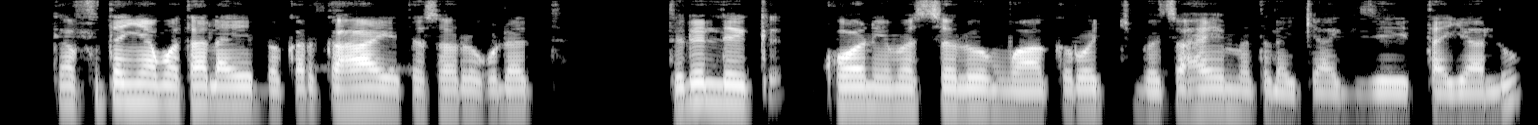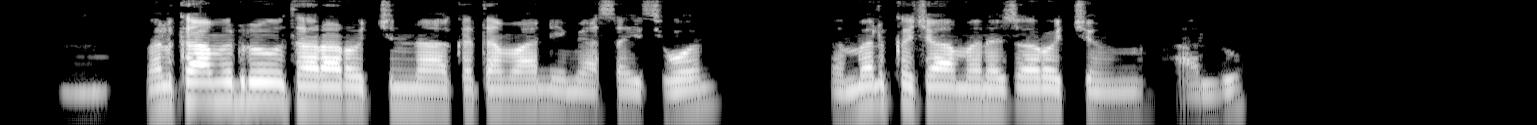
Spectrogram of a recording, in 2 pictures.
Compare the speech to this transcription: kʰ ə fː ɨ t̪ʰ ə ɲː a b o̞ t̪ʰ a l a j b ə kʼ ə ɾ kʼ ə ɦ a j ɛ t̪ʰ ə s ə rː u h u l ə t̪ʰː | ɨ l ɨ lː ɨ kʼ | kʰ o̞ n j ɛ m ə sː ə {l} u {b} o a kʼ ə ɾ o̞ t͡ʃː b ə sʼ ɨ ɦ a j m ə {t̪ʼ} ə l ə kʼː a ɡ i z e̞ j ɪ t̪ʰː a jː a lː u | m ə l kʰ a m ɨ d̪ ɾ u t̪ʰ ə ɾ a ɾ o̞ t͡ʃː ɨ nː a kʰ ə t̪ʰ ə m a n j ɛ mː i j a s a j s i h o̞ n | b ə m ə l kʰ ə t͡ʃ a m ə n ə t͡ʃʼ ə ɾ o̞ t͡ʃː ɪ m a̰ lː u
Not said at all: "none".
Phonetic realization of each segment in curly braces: l, m, t̪ʼ

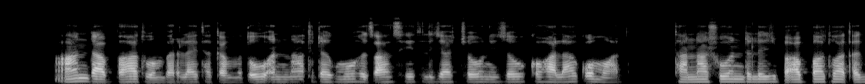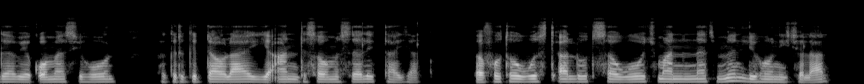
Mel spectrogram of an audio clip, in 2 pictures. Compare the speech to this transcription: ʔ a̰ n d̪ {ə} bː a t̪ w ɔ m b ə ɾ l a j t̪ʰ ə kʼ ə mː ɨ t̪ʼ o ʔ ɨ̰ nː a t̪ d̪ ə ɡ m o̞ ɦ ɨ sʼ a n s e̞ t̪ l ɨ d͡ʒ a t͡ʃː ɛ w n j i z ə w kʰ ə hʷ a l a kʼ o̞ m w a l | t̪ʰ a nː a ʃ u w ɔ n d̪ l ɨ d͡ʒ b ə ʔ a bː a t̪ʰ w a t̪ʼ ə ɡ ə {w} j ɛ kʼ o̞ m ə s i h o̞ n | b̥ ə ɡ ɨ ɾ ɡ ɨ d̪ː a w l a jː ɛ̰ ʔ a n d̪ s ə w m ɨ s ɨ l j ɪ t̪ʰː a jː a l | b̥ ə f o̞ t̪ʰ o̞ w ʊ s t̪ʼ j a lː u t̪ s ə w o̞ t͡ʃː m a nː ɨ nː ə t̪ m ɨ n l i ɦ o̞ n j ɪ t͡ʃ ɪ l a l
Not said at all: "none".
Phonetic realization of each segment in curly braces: a, β

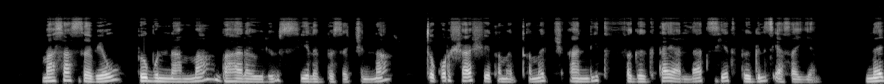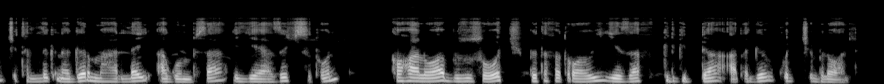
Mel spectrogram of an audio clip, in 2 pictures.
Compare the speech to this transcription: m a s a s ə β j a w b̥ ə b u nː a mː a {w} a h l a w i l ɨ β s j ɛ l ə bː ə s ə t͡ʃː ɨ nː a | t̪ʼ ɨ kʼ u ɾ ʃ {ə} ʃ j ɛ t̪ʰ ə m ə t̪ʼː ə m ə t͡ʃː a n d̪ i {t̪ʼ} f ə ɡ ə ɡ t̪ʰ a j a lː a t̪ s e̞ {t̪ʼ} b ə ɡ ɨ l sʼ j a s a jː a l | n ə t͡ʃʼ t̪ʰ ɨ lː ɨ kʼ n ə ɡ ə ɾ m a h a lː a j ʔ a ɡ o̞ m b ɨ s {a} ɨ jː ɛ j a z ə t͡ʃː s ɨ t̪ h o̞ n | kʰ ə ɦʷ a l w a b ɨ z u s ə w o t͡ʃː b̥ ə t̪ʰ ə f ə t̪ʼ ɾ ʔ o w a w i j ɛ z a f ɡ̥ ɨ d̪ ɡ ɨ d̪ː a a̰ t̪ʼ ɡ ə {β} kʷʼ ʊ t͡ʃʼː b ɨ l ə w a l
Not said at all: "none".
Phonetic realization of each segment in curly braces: b, a, t̪, t̪, a, β

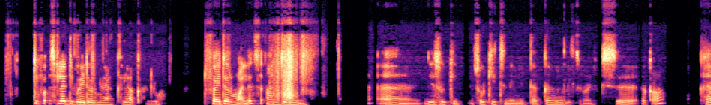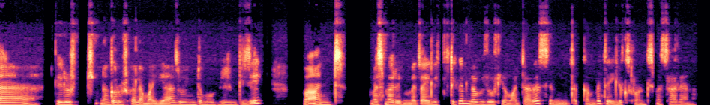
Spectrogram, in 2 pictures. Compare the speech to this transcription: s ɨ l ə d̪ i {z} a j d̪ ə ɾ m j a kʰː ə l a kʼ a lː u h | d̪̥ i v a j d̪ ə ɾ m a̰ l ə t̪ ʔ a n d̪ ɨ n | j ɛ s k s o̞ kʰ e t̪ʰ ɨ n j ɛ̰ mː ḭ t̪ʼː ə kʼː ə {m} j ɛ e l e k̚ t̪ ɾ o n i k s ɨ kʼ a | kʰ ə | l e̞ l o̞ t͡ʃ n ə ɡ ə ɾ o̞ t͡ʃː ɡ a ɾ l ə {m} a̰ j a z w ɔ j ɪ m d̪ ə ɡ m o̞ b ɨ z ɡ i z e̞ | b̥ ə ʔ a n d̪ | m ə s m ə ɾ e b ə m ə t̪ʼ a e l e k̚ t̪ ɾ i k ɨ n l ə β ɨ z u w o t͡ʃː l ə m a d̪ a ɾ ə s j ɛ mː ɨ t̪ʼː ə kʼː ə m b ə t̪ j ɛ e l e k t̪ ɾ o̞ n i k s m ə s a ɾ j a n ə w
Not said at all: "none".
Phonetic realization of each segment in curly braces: v, m, m

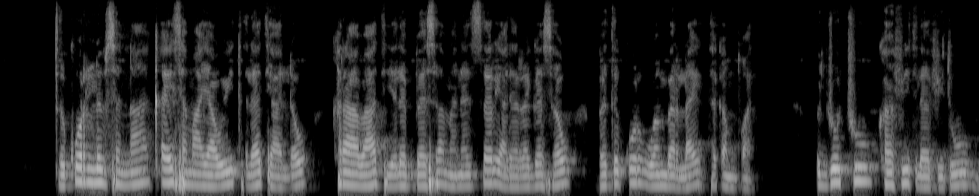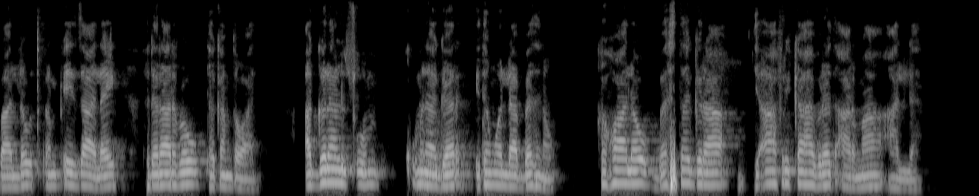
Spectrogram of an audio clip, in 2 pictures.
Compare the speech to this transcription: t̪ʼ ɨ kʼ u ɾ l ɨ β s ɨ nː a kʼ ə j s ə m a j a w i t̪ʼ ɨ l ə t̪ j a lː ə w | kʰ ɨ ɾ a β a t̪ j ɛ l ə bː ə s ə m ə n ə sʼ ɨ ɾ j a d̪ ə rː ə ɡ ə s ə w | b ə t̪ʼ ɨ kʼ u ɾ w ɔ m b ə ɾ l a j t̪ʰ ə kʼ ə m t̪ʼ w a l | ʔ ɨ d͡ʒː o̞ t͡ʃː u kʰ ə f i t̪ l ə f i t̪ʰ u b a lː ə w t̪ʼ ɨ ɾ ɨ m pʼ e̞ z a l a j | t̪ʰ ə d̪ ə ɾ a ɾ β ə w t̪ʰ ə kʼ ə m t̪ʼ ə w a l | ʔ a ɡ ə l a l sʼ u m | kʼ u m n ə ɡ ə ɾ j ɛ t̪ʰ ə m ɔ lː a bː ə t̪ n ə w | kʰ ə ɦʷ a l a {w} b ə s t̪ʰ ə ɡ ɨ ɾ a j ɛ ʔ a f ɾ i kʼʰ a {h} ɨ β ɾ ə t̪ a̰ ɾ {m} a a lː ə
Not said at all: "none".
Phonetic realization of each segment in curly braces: w, h, m

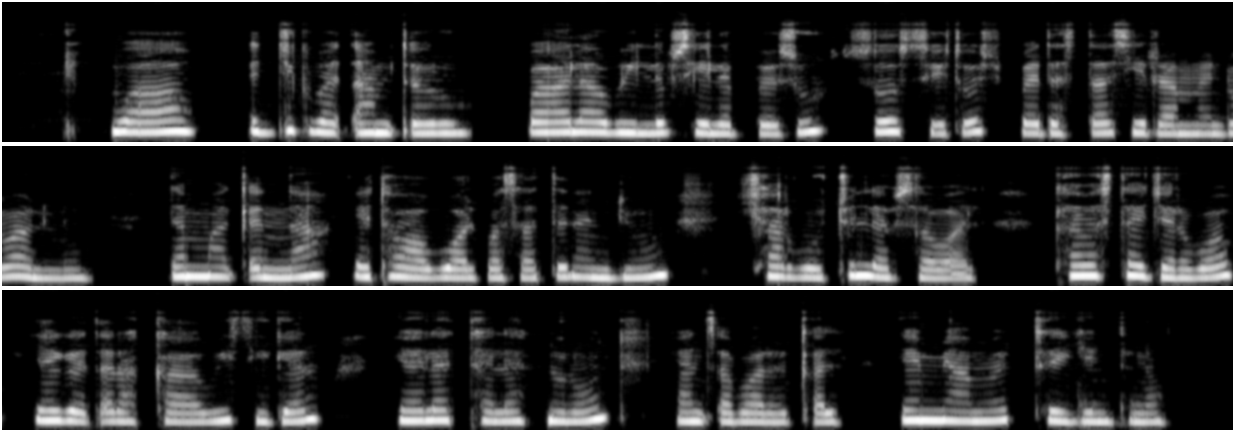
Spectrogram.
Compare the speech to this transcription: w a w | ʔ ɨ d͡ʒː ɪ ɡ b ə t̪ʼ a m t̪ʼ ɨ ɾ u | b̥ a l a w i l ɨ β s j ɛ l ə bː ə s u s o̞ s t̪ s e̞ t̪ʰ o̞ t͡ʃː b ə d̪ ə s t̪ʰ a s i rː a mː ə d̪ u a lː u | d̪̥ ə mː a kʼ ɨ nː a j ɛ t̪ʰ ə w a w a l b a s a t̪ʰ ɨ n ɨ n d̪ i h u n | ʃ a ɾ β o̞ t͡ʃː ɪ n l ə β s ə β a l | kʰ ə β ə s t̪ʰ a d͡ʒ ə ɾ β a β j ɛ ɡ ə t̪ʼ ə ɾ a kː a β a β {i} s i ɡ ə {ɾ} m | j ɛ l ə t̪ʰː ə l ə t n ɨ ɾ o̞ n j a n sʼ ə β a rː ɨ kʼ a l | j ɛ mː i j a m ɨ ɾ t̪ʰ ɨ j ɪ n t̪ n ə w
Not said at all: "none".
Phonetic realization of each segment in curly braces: i, ɾ

